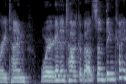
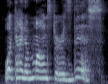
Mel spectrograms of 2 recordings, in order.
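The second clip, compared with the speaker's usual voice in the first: dramatic question; 8 semitones higher, slower than usual. Acted.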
